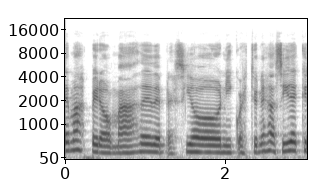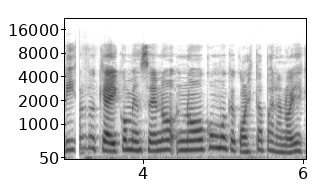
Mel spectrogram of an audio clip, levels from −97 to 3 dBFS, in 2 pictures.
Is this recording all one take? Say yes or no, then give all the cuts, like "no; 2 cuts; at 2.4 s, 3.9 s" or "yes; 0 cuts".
no; 1 cut; at 3.3 s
